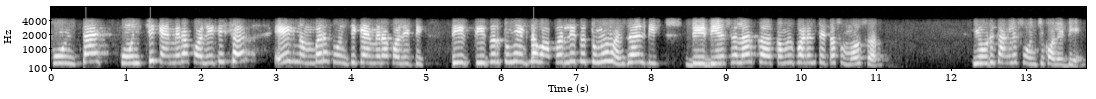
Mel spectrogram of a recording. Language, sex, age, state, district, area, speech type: Marathi, male, 60+, Maharashtra, Buldhana, rural, conversation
